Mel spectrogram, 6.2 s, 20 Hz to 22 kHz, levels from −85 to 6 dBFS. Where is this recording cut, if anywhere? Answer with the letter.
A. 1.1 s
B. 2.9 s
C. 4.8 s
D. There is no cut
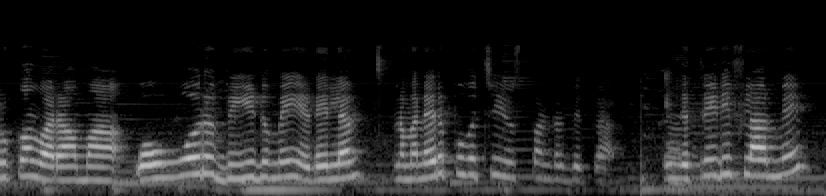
C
